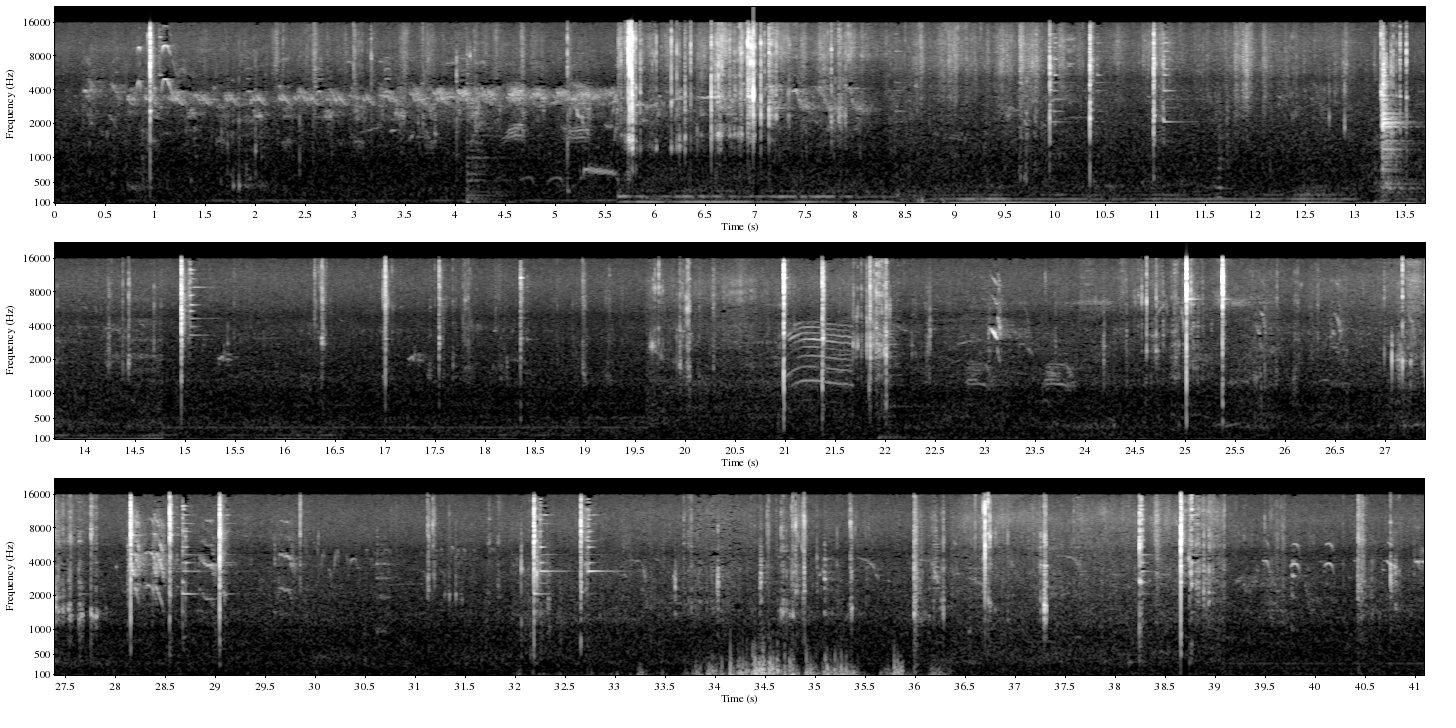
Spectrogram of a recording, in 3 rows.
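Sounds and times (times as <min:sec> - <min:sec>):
birds chirping: 0:00.3 - 0:15.5.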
